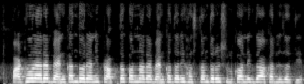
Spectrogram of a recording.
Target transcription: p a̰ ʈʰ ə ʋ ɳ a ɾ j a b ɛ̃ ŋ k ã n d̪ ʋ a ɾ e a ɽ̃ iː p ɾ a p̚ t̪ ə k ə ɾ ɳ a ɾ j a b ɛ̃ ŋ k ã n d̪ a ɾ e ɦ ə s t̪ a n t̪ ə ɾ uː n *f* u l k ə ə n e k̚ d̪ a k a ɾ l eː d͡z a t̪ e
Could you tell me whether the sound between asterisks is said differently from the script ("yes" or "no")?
yes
